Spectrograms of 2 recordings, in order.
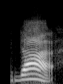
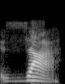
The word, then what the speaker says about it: the: And just be a little careful with this word. It's a simple word, but it's very easy in conversation to say za. So just be really conscious of that, and just make sure you always say that th sound.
